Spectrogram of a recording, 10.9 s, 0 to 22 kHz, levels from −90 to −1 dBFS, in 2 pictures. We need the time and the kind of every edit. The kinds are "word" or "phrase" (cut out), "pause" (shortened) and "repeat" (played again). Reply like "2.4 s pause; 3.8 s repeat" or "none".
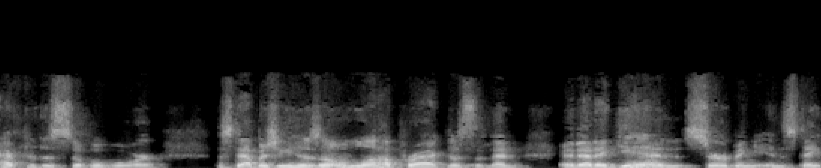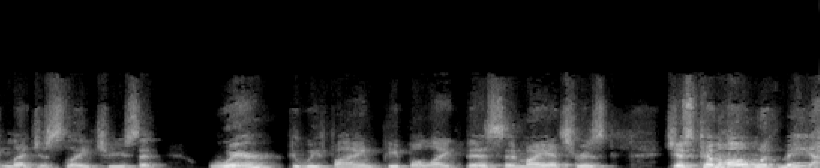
none

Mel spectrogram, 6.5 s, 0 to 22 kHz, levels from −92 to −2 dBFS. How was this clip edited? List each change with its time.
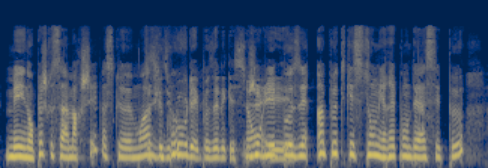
none

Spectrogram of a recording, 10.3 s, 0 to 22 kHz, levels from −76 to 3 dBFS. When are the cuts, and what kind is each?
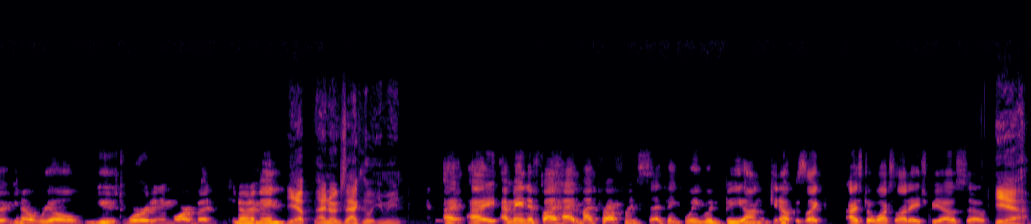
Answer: none

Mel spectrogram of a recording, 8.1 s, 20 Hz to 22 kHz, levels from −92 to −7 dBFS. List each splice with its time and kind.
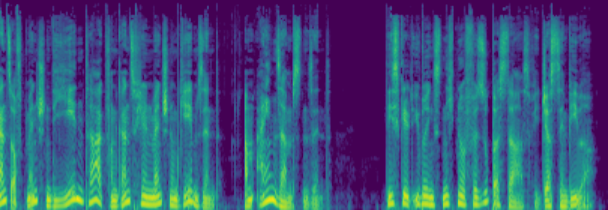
4.6 s pause

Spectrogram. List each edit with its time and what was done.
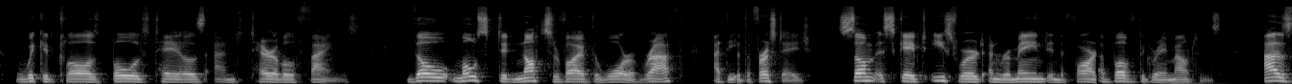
7.4 s word; 11.0 s word

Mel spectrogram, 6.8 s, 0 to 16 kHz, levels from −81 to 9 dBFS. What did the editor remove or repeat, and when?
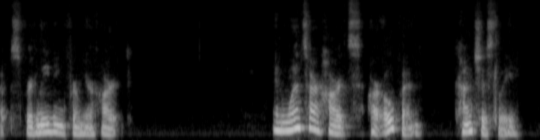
none

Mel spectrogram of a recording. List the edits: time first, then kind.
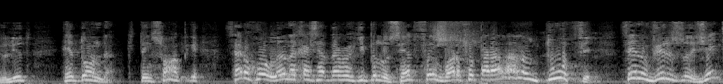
1.2 s pause; 1.8 s word

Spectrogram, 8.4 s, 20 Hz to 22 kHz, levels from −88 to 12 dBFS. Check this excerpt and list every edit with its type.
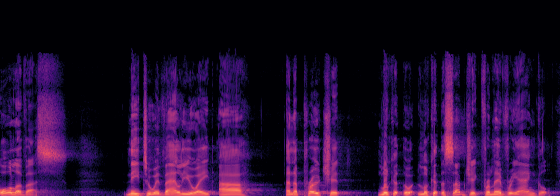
none

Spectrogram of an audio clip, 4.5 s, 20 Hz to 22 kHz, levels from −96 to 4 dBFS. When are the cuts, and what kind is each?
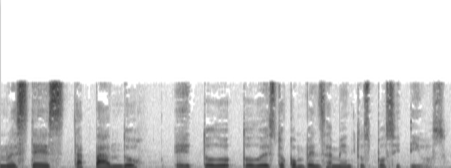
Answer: none

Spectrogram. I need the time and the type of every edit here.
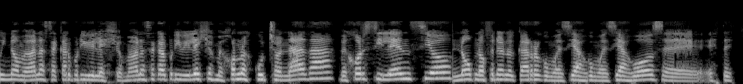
4.7 s word; 5.9 s repeat

